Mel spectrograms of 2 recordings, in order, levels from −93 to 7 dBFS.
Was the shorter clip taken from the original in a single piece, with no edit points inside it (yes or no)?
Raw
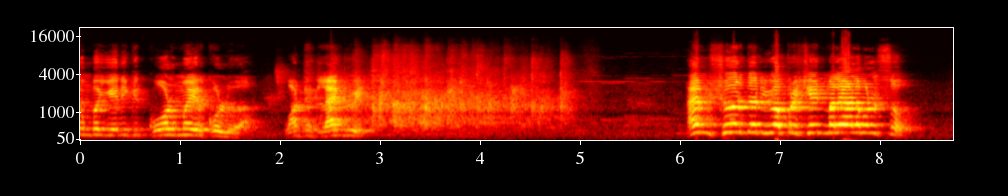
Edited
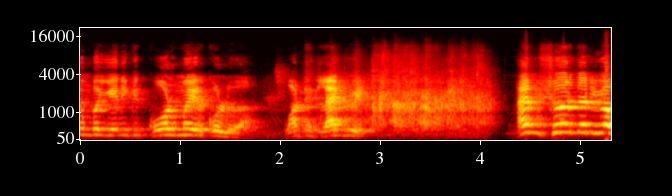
no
